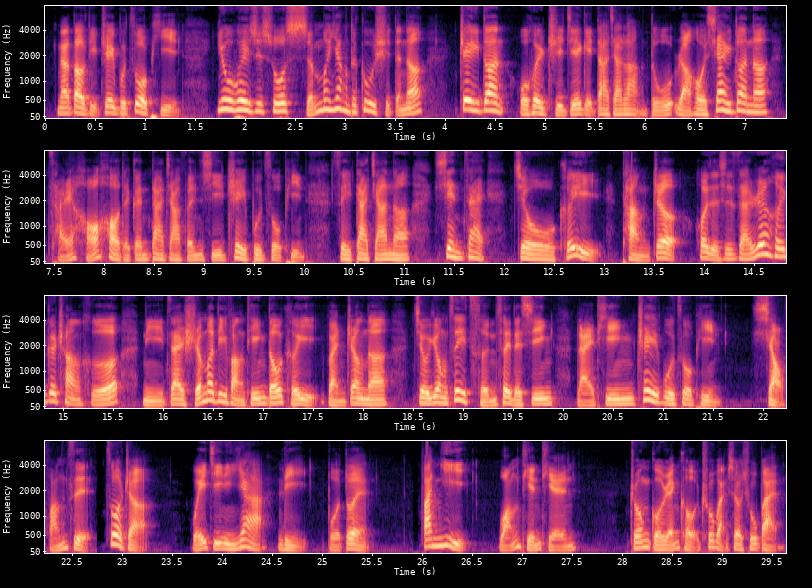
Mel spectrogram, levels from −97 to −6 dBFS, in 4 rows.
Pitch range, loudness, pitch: 115-170 Hz, -19 LUFS, 130 Hz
